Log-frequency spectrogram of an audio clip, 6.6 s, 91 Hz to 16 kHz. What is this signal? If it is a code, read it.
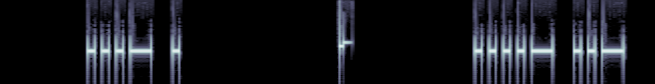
Morse code, heard as a keyed tone, about 17 wpm, 700 Hz. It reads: V E 4 U
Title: Two Challenging Letter-Number Combinations 17wpm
